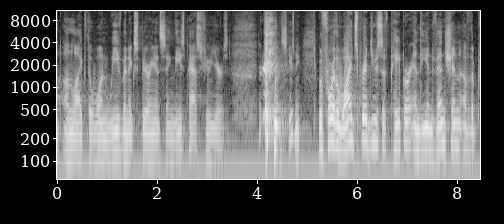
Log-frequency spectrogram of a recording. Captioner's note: coughing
